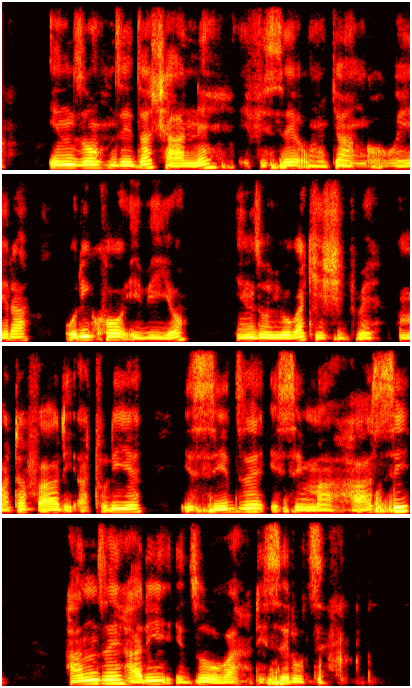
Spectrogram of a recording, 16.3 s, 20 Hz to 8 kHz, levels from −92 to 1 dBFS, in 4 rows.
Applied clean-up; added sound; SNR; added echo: none; none; none; none.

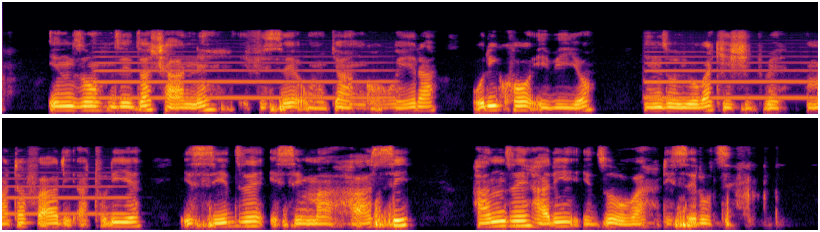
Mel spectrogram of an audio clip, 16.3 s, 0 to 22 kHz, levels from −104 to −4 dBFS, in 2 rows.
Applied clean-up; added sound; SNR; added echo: none; Trumpet; 16 dB; none.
